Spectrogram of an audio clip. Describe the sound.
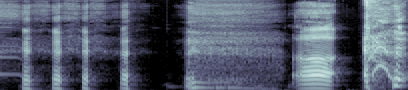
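A quick run of four short chuckles gives way to a raspy, breathy cough, then two loud voiced bursts, a laugh breaking into coughing, alone.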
